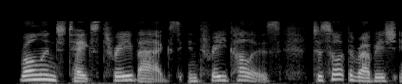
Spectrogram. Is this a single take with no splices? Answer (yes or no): no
